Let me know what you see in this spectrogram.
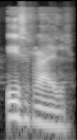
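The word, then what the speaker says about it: ישראל: Y se pronuncia Israel, ¿vale?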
